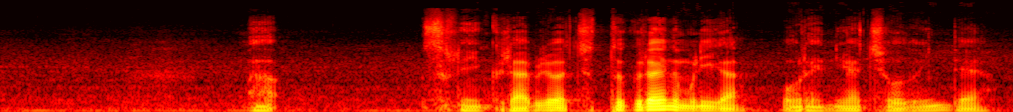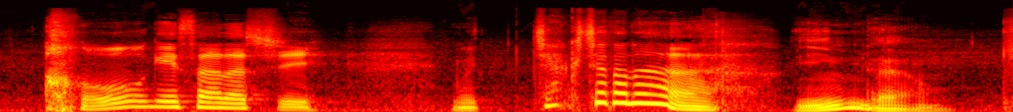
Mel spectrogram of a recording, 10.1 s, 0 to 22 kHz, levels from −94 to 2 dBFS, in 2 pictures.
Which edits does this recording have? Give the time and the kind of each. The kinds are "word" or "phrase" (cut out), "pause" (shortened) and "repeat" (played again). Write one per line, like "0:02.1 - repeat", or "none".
0:03.8 - pause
